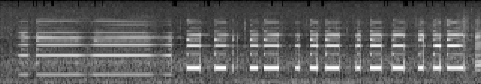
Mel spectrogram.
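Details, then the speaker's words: Garrett AT Pro International metal detector in Pro Mode over iron trash: low grunting iron tones give way to a clear high repeating beep from a quarter that stands out, a good target among iron trash. "I'm getting iron trash readings all around that but that quarter, you can really pick it out. It really stands out."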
